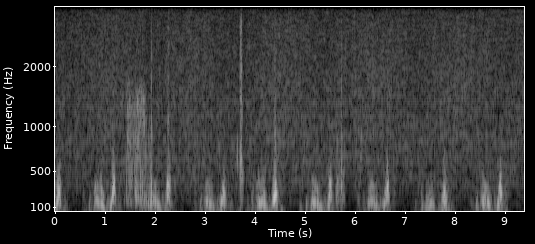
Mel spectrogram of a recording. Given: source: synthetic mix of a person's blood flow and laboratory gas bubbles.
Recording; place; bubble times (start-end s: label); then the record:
Doppler ultrasound of blood flow; precordium
1.36-1.98 s: bubbles
3.61-3.79 s: bubbles
5.61-5.81 s: bubbles
From the record:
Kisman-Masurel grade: 121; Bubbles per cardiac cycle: 1 to 2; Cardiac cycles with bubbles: 10 to 50%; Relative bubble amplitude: barely perceptible (0.100 to 0.250); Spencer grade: 2 (many but less than half of the cardiac periods contain bubble signals, singularly or in groups); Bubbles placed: only in the low amplitude regions of the cardiac cycle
